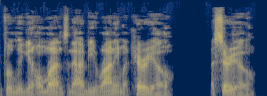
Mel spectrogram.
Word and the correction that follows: Mauricio: Is it Mercurio? Did I say that right correctly? What Mauricio? Mauricio, thank you. Yes, I knew I was saying it wrong.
